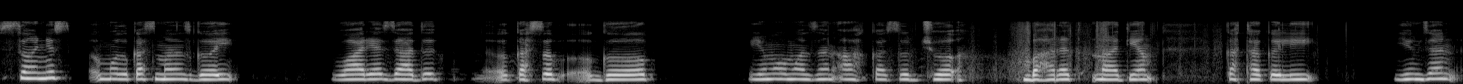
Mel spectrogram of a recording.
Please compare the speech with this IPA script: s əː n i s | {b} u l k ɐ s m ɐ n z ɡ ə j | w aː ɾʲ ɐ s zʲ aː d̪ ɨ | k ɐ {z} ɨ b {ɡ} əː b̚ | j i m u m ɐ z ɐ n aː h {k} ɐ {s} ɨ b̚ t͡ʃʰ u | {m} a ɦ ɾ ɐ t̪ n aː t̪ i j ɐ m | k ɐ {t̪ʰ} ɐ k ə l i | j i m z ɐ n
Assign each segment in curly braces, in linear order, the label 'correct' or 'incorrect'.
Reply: incorrect: m, incorrect: s, correct, correct, correct, incorrect: b, correct

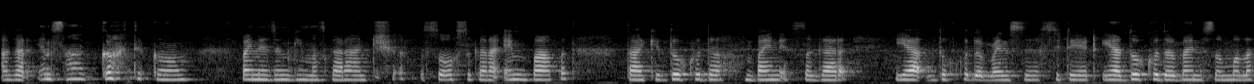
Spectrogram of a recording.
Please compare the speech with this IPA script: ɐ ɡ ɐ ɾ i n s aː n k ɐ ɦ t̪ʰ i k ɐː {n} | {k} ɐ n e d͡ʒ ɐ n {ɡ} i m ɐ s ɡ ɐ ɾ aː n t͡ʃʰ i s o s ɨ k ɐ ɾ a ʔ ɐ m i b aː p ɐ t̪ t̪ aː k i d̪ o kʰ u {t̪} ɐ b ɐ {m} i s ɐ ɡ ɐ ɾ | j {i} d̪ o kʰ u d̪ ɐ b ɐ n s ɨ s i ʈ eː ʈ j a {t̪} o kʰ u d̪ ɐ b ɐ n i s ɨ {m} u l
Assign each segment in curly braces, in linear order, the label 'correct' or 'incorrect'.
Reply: incorrect: m, incorrect: p, correct, incorrect: d̪, incorrect: n, incorrect: a, incorrect: d̪, correct

